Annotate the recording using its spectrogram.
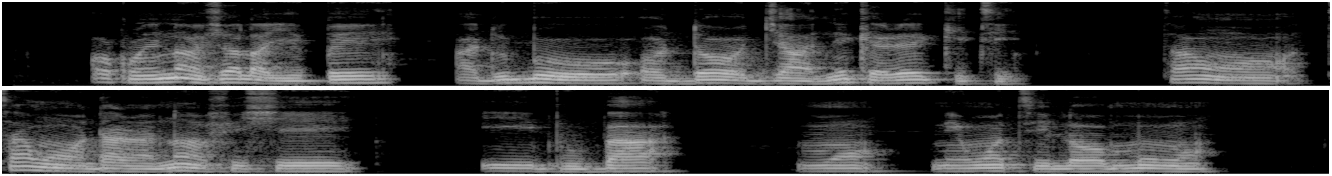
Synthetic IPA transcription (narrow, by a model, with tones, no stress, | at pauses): ɔ˧kũ˨ñĩ˧nãː˦˨˦ʃa˦˨la˦˨je˨˦k͡pe˦ | a˦˨du˨˦ɡ͡bo˦˨ɔ˨dɔ˨˦˧d͡ʒa˨nĩ˨˦kɛ˦˧˨ɾɛ˦ki˨tʰi˨˦ | ta˦˨w̃ɔ̃˧ɔ˨da˧˨ɾ̃ã˨nãː˦˨fi˧ʃe˧ | i˨bu˨ba˧ | w̃ɔ̃˧ | nĩ˧w̃ɔ̃˦tʰi˧lɔ˧mũ˦w̃ɔ̃˧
